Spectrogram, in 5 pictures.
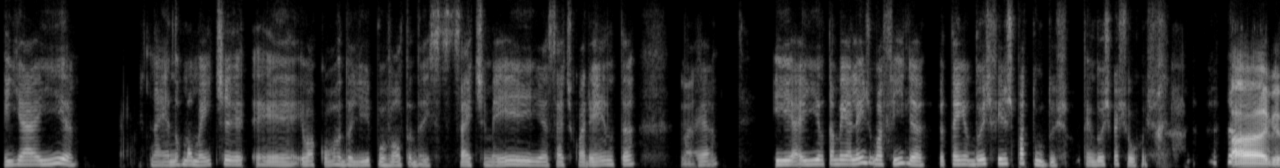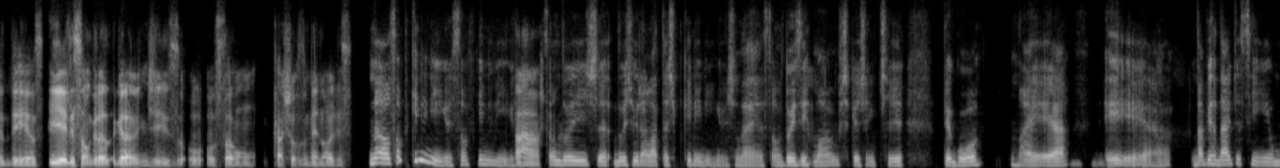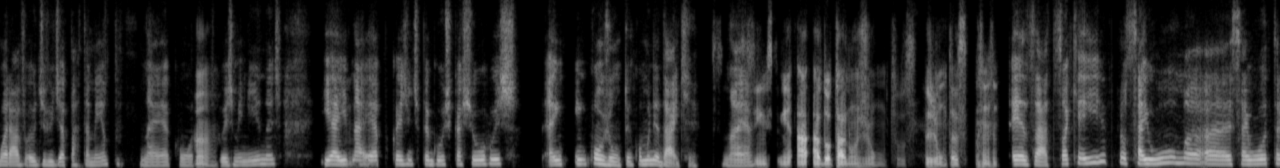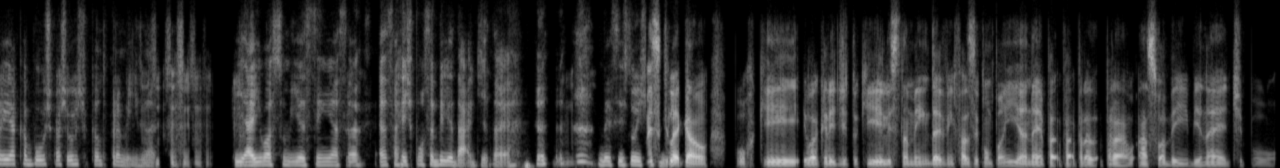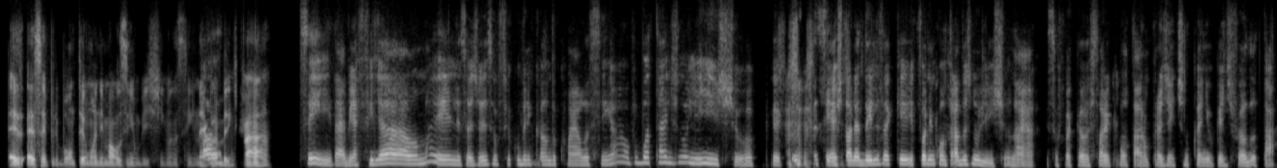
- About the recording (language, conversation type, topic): Portuguese, podcast, Como é a sua rotina matinal em casa?
- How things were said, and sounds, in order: other background noise; laugh; tapping; chuckle; laugh; unintelligible speech; laugh; unintelligible speech; laugh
